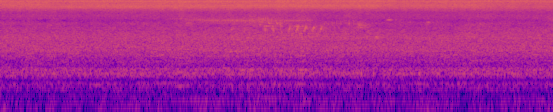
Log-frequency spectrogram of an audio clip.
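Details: Honey bees crowd drawn comb after a large swarm moved into a swarm trap set near a three-year-old wild hive in the woods. An even, unbroken buzzing hum continues throughout, with faint high chirps in the background.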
